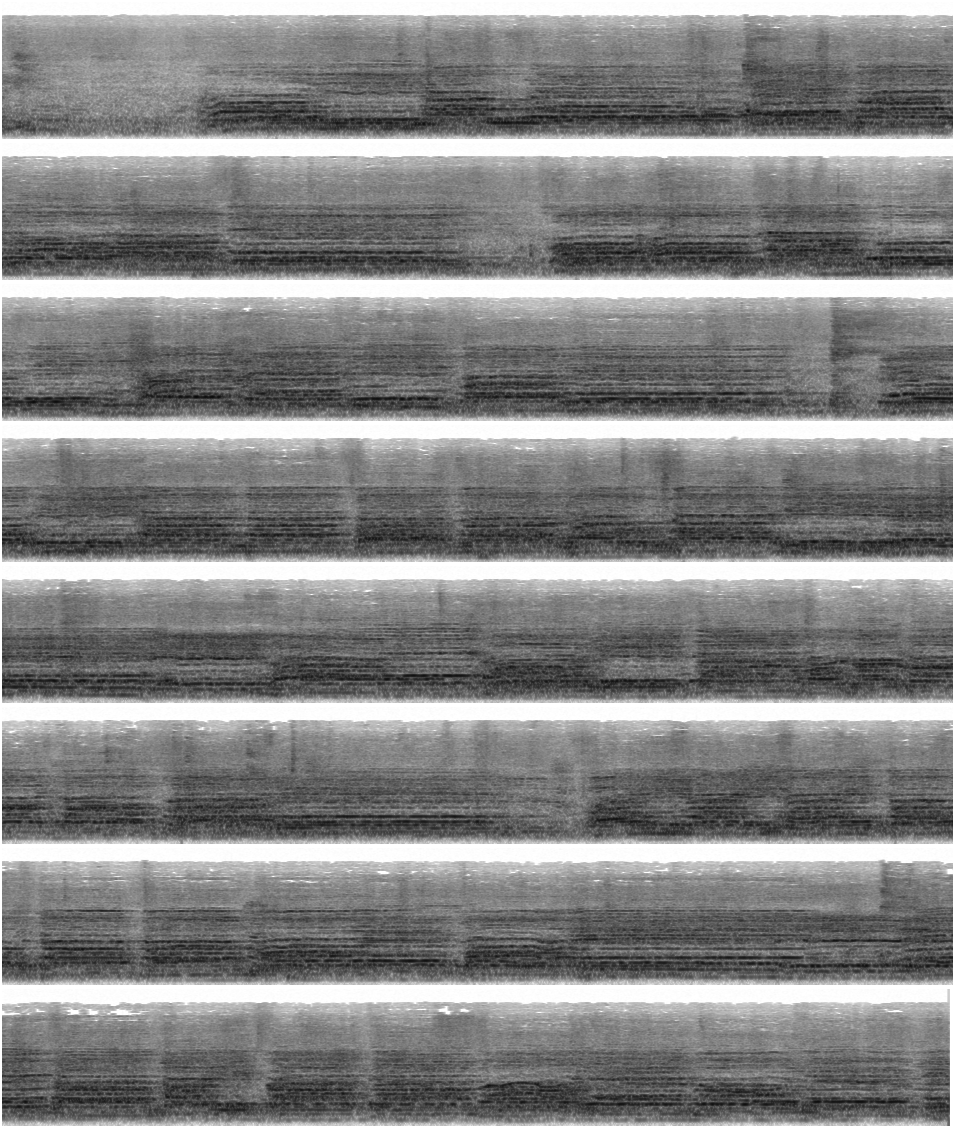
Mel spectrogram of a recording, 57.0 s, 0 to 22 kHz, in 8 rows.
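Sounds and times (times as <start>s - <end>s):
choir singing a hymn a cappella: 0.0s - 57.0s.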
